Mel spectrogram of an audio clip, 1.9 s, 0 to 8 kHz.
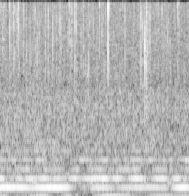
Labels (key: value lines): label: biophony, midshipman
recorder: SoundTrap 500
